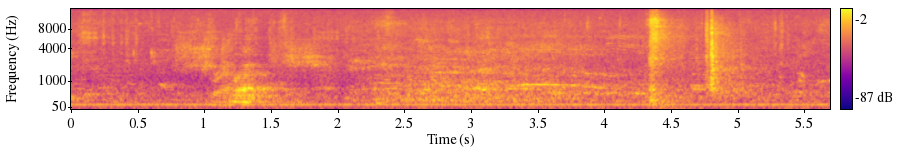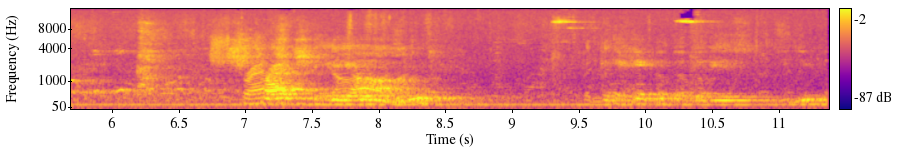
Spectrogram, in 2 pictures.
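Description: An elderly man speaks through a microphone and loudspeakers in a large echoing hall.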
